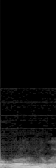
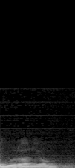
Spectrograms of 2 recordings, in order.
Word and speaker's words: اورانیوم: مثال دیگری بزنیم از عنصر اورانیوم، این بعضی جاها اورانیوم هست بعضی جاها یورانیوم، تلفظ انگلیسیش یورانیومه تلفظ فرانسویش اورانیومه.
